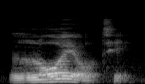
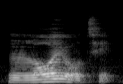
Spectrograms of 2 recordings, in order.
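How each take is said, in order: Both takes have the same delivery.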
